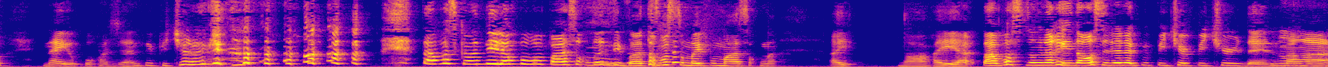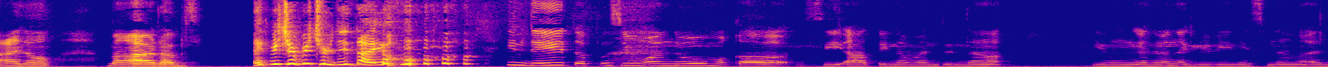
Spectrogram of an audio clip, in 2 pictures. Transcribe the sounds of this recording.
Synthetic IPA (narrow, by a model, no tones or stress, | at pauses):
nɐjʔʊpʊkɐd͡ʒanpipik̚t͡ʃʊɹɐnk | t̪aːposkɐɐnd̪ilɐŋpʊmapaːsok̚d̪ond̪ɪbat̪aːposnʊŋmɐjpʊmaːsok̚nɐ | ʔaj | nɐakɐjaʔt̪aːposnʊŋnɐkiːt̪ɐko̞sɪlanɐɡ̚pipik̚t͡ʃʊɹpik̚t͡ʃʊɹd̪ɛnmɐŋaʔɐno̞ | mɐŋaɾabs | ʔɐjpik̚t͡ʃʊɾpɪk̚t͡ʃʊɹd̪ɪnt̪aːjo | hɪnd̪ɛt̪aːposjʊŋʔɐnomɐka | sɪʔaːt̪ɪnɐmand̪ʊnːɐ | jʊŋʔɐno̞nɐɡiɾiːnɪsnɐŋʔɐn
